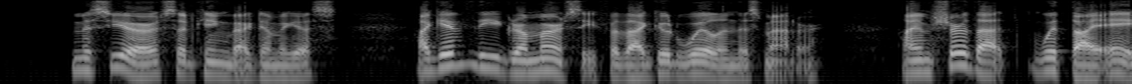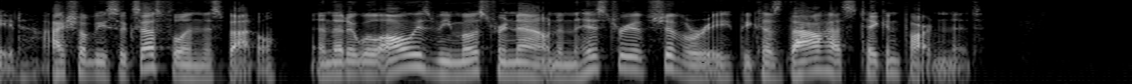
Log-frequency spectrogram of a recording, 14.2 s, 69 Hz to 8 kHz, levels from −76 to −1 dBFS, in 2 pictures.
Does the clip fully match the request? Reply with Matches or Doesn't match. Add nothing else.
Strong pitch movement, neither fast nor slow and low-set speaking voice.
Doesn't match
